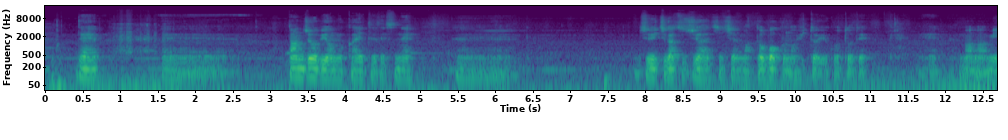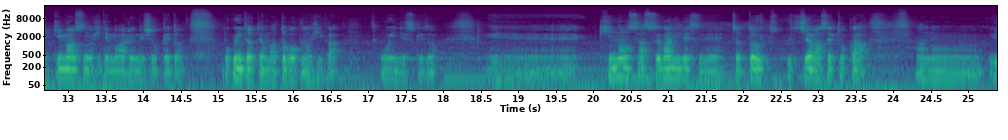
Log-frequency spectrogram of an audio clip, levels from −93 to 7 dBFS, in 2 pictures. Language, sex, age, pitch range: Japanese, male, 40-59, 80-95 Hz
